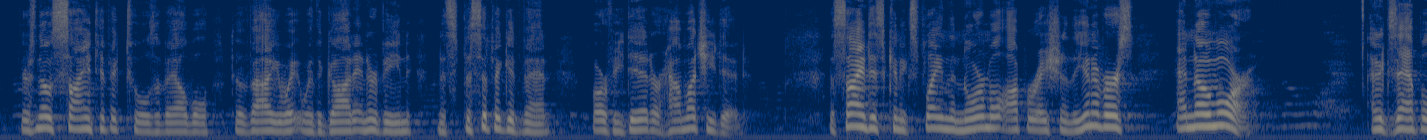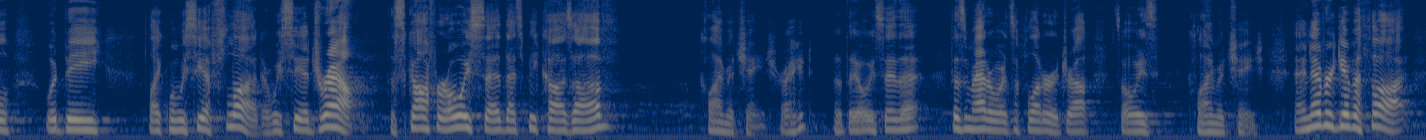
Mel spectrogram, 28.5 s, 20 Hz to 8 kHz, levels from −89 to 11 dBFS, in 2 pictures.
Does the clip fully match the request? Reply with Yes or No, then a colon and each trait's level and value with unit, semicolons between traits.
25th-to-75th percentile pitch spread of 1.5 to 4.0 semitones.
No: average, 4.6 semitones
